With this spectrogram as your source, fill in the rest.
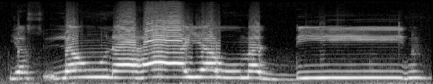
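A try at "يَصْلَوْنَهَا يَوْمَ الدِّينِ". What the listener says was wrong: یصلونہا صاد کی آواز کو واضح کیجئے. یصلونہا.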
